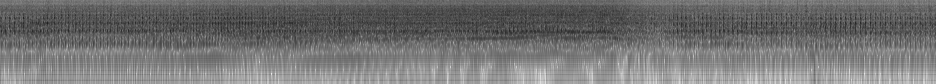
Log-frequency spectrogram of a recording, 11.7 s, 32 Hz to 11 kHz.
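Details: 2008 Ford Mondeo Mk4 2.3 L engine, 203,000 km: quick metallic tapping about three per second that speeds up as revs rise, then settles back; unexplained internal engine knock, cause unknown.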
